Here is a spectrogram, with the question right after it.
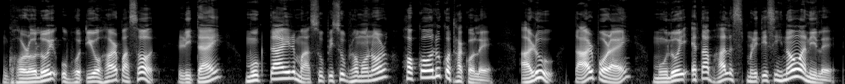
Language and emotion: Assamese, happy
